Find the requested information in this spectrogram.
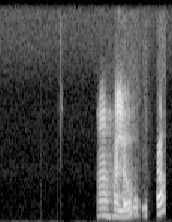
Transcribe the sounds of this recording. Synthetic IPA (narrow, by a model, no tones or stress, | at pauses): ãːɦɛloːka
